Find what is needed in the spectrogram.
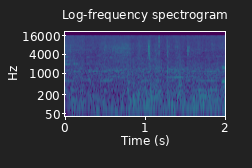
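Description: Wind buffeting the camcorder microphone, a steady low rumble.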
